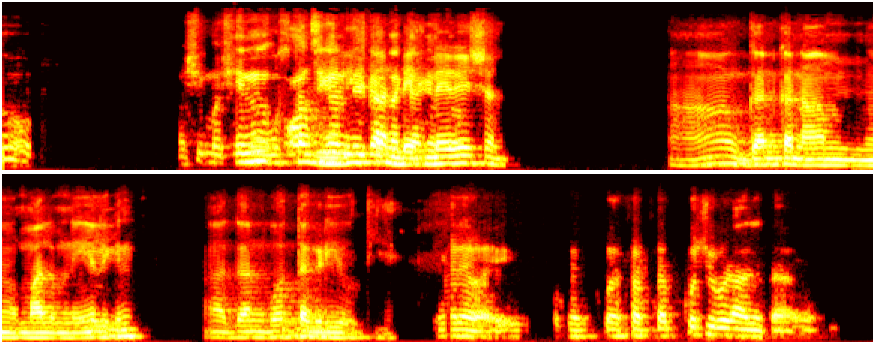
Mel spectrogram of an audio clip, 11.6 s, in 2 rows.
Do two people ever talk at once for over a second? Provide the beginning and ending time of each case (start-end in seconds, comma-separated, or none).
1.6-3.1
